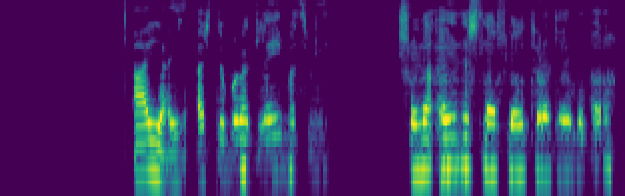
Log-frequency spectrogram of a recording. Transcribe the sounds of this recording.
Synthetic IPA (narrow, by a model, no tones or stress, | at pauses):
aːjaːjɾɛjr̥t̪ʏɾpuːnakleːjmaθvi | sɔnaʔeːjnɪst̪laːfloːwt̪ʰʏɾaklejmupaɾa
